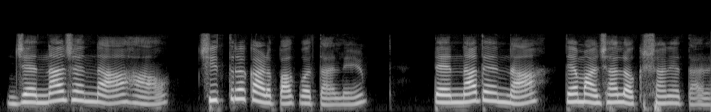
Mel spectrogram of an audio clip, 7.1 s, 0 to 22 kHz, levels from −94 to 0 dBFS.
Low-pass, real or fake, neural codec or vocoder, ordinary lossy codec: 7.2 kHz; real; none; none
